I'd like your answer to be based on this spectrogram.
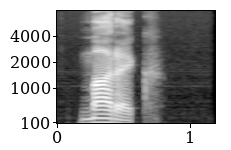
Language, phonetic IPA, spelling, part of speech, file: Polish, [ˈmarɛk], Marek, proper noun, Pl-Marek.ogg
